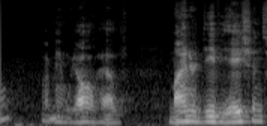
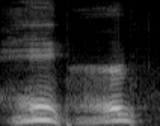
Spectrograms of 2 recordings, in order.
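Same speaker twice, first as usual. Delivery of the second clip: loud, rough, creaky big-creature puppet voice; 3 semitones higher, 8 dB louder than usual. Asked by a co-host to say a greeting, doing the Snuffleupagus voice. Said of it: "In the Snuffleupagus voice".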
